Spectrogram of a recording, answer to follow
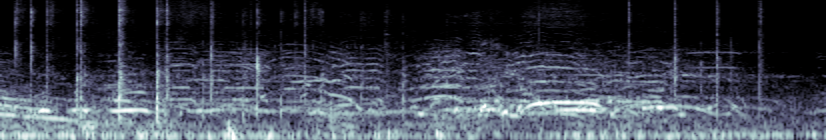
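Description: Many high voices shouting over one another at a girls' soccer match, players and spectators calling out during an attack on goal. Sharp clicks are scattered throughout, over a low rumble.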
